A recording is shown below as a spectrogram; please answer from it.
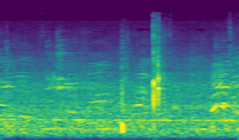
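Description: Low ballpark crowd murmur, then a single sharp crack about one and a half seconds in as a softball bat hits a pitched ball.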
